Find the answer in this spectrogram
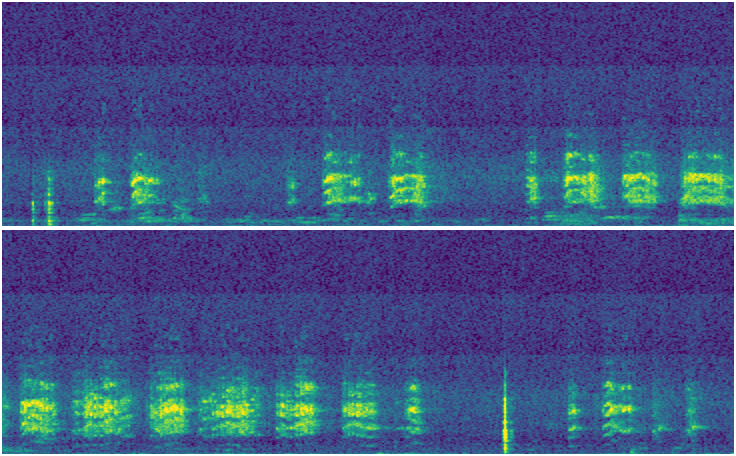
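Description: Small birds twittering: a faint, quick series of short high chirps, about three a second, thickest in the second half. Two sharp clicks come just after the start and again about nine seconds in.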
